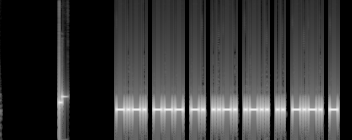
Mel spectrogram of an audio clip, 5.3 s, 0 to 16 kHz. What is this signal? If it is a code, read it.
Morse code, heard as a keyed tone, about 30 wpm, 700 Hz. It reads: CONFLICT
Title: Sentences from Top 1300 Words - New Word Drill Alt - 30wpm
